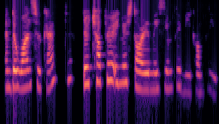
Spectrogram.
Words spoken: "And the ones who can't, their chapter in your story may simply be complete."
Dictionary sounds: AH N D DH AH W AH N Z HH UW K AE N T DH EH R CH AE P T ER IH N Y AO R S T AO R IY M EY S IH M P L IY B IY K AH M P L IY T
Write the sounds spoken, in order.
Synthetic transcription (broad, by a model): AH N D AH W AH N S HH UW K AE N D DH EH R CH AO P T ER IH N Y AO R S T AO R IY M EY S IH M P L IY B IY K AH M P L IY T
